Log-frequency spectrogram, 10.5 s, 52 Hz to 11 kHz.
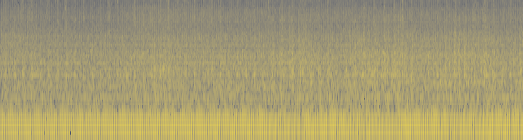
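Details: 1926 Ford Model T truck engine after fixing a loose connecting rod, plugs shorted one at a time: idles slowly and evenly with a steady low chug and no knock.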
